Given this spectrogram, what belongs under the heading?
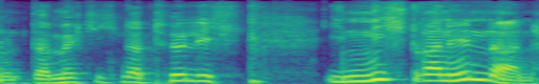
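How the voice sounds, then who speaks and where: Pitch swings very widely as a man talks fairly quickly in a high voice. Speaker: podcast host. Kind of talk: casual chat.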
